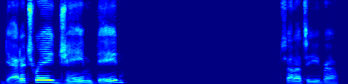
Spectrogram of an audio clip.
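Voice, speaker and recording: Here a man in his twenties hosts a livestream, reading messages from chat and rambling loosely in slang full of filler. He speaks slowly, with a warm, mid-range voice and lively intonation.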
